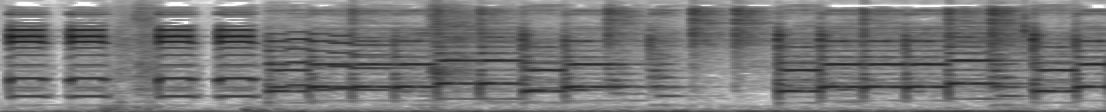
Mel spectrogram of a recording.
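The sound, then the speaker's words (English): A child's electronic toy plays a bright synthetic tune of rapid beeping notes that step up and down in repeated phrases, loud and continuous over a constant low background hum, with no voices. “So that is the sound of one of my son's toys.”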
